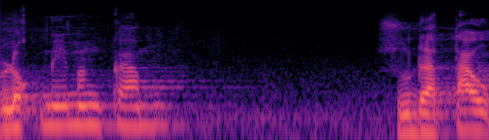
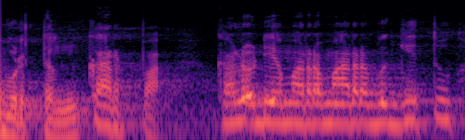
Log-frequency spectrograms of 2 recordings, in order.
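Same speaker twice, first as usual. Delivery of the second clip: ordinary talk, nothing marked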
